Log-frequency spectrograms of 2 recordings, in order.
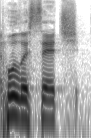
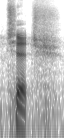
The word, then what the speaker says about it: Pulisic: Pulisic, I guess it would be the Croatian pronunciation most likely. – So he's not, there's no Chich. – Yeah, he doesn't seem to go by that.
